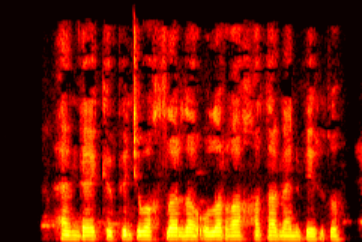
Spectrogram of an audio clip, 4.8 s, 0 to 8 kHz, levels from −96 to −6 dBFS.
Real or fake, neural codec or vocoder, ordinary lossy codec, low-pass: real; none; AAC, 32 kbps; 7.2 kHz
